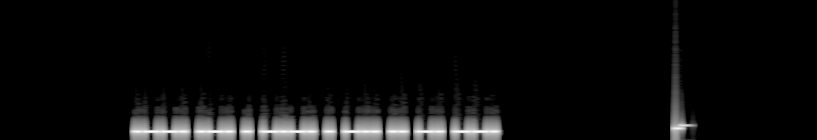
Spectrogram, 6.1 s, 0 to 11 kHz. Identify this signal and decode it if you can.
Morse code, heard as a keyed tone, about 34 wpm, 700 Hz. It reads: PRECEDING
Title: ING Suffix - Top 100 Words with Base Words 35wpm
